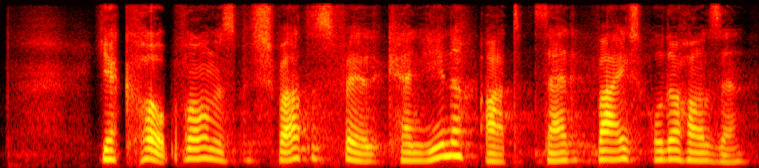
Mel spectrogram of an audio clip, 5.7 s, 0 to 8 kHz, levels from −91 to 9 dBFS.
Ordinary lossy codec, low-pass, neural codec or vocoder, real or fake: none; 7.2 kHz; codec, 16 kHz in and 24 kHz out, 0.4 kbps, LongCat-Audio-Codec, two codebook decoder; fake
